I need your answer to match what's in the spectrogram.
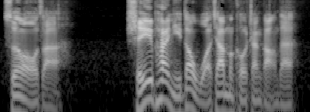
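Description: Guy doing a stern mocking governor, pitch swings all over, dry sound. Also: sing-song, quick pace, no room sound. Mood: scolding. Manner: sarcastic, scolding. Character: stern sarcastic male provincial governor.

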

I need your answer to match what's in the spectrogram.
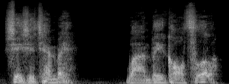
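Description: A man doing a guarded young adventurer who keeps his tone respectful and restrained. His voice is low and husky, and faint music plays behind him. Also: expressive, moderate pace, full character voice. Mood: polite.

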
